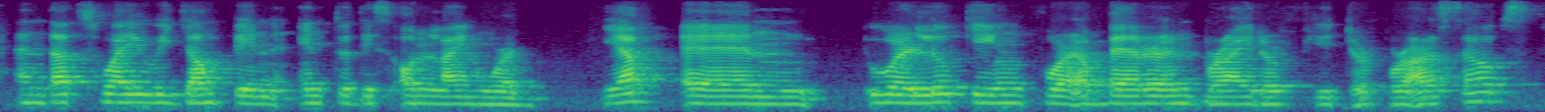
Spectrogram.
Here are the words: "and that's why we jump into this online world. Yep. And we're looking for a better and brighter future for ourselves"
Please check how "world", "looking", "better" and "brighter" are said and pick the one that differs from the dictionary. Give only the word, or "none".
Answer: world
